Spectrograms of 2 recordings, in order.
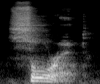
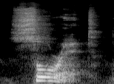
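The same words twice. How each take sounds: Both takes have the same delivery.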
